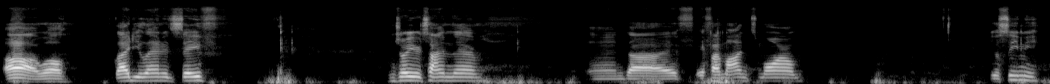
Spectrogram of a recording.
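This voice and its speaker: A man in his early thirties talking casually to viewers, relaxed and rambling with lots of fillers. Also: on the high side, slow pace, long pauses, no room sound, poor audio. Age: 30s. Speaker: cigar streamer.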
